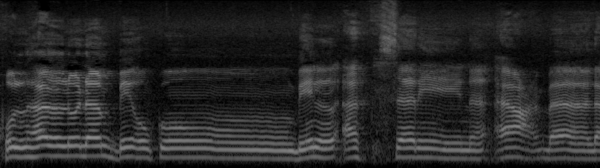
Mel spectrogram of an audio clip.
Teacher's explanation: ikhfa syafawi ni bacaannya mesti dengung. Dengung dengan kadar 2 harakat. Dan bibir atas, bibir bawah agak-agak bersentuh je. Bibir atas dengan bibir bawah.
